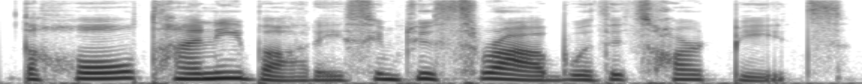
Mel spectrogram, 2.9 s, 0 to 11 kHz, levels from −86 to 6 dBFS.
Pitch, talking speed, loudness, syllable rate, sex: 190 Hz, 230 wpm, -15 LUFS, 5.6 syllables/s, female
